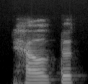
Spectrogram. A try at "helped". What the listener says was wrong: helpnya jangan jangan kedengaran P ya help help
